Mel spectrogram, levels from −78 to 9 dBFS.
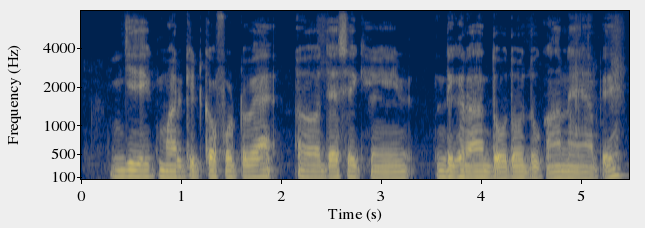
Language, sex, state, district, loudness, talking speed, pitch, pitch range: Hindi, male, Delhi, New Delhi, -18 LUFS, 185 wpm, 100 Hz, 100-105 Hz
